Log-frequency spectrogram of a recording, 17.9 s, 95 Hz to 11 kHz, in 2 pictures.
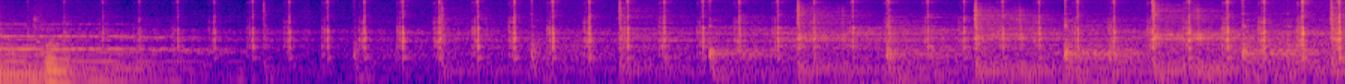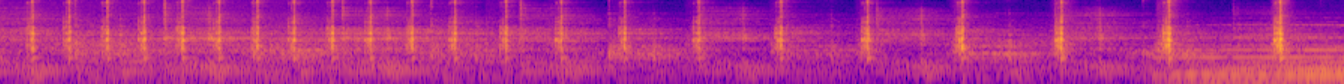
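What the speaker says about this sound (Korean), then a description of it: "이 영화는 처음 시작의 다름 아닌 시계 소리를 들려줍니다." A clock ticking at the opening of the 1987 South Korean film: sharp, evenly spaced ticks that start faint and grow steadily louder and more pronounced, ending in a few loud, isolated clicks.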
